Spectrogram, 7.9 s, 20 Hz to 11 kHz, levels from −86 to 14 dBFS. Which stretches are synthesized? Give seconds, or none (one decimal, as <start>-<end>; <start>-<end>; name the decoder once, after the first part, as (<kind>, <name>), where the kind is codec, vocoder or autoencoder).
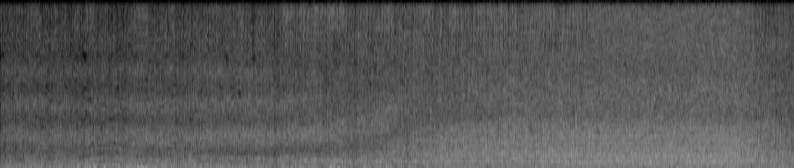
0.0-5.9 (vocoder, Vocos); 7.5-7.9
